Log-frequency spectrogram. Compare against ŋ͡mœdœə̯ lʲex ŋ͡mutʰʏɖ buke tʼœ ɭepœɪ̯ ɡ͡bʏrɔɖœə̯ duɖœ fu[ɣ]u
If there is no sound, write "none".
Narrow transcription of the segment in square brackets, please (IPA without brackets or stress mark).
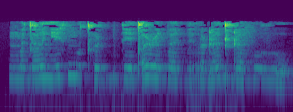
ɣ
